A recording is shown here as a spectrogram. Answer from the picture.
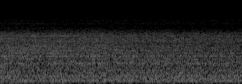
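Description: Soft breath blown through a Selmer alto saxophone without enough lip pressure to set the reed vibrating: a steady airy hiss with no note. It shows that breath alone, without embouchure pressure, makes no tone.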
